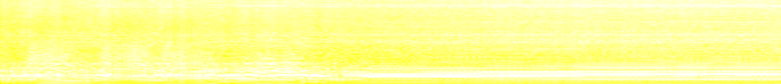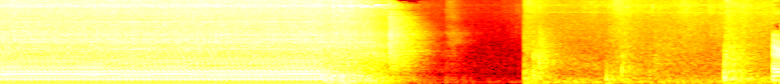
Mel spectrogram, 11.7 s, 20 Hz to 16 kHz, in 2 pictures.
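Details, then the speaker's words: Custom 100 hp Yamaha Banshee two-stroke, before carburetor cleaning: harsh uneven buzz that revs and holds before cutting out; two middle cylinders suspected not getting fuel from a stuck carburetor needle; misfire. "we're having a problem with the two middle ones obviously i think they're not getting gas so i'm guessing maybe the needle is stuck in the off position"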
